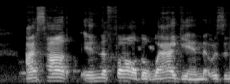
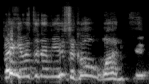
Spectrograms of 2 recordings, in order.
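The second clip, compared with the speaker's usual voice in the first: laughing mock quote. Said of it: "I'm like".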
